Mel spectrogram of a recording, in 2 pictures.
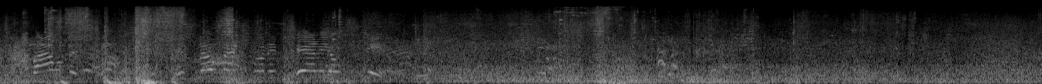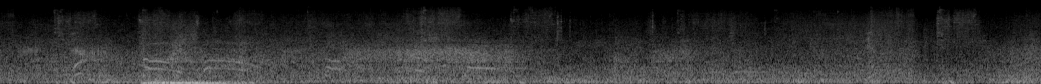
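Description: A sword slashes and strikes flesh with sharp, wet thuds.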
